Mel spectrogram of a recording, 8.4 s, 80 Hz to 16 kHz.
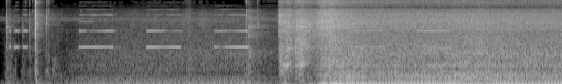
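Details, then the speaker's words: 1995 Acura Integra GSR after new motor mounts replaced worn bushing that caused heavy vibration and cabin rattle; engine starts and idles smooth, cabin quiet with door shut, no rattle — normal running. "oh oh let me show how quiet it is in here shut this door super quiet"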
